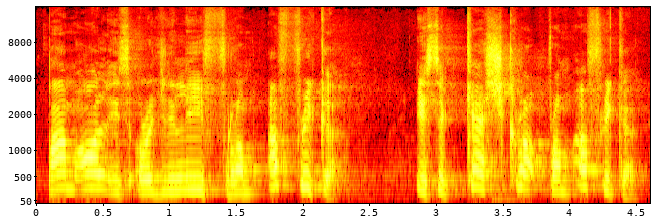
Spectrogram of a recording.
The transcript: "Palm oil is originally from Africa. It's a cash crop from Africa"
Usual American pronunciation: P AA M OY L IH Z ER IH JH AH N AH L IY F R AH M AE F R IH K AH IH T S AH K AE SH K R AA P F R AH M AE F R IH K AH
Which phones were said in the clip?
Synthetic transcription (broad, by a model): P AA M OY L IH S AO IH JH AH N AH L IY F R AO M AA F R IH K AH IH T S AH K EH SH K R AA P F R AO M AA F R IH K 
